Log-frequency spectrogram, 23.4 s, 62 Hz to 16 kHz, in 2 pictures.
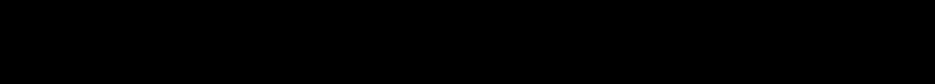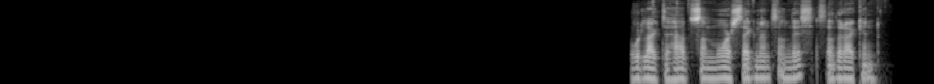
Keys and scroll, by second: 1.4 q, 11.1 alt+shift+d, 16.2 BackSpace, 17.0 alt+shift+d, 17.3 ctrl+s.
